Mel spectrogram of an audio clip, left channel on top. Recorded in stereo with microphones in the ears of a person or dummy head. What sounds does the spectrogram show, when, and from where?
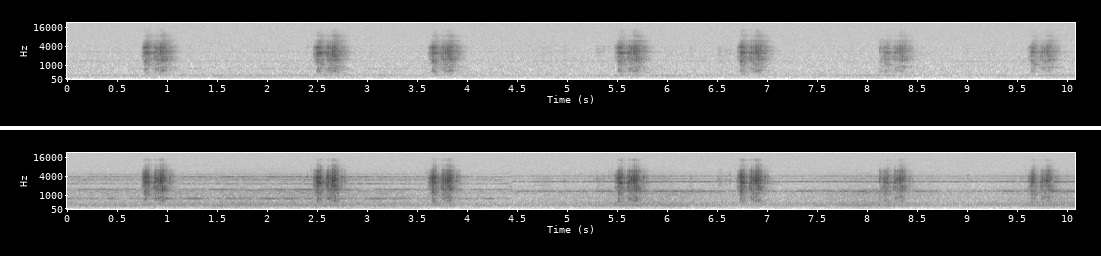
0.8 s a camera shutter: 30° right (ahead or behind), 1.0 m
